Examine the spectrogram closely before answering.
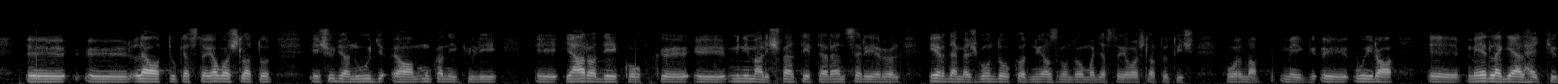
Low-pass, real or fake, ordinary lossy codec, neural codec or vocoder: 5.4 kHz; real; Opus, 64 kbps; none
